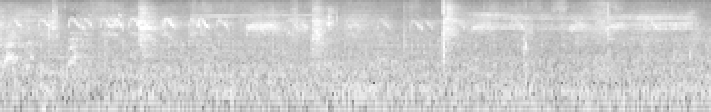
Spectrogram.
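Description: Birds chirping in quick, short repeated calls, with a few sharp clicks.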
